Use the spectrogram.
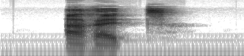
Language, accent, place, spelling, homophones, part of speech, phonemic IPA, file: French, France, Lyon, arrêtes, arrête / arrêtent, verb, /a.ʁɛt/, LL-Q150 (fra)-arrêtes.wav
- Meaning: second-person singular present indicative/subjunctive of arrêter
